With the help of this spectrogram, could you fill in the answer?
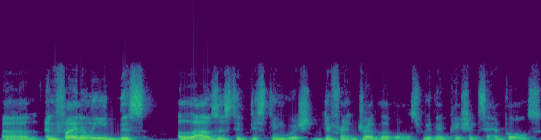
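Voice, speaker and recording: Somewhat breathy and dark, mellow in tone, a man's fairly high voice shows ordinary pitch variation on a very clean recording with a silent background. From Nigeria (Lagos). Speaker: engineering researcher, assistant professor. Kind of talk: academic seminar talk. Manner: fast.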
